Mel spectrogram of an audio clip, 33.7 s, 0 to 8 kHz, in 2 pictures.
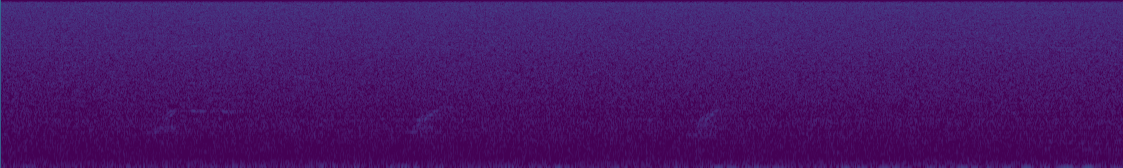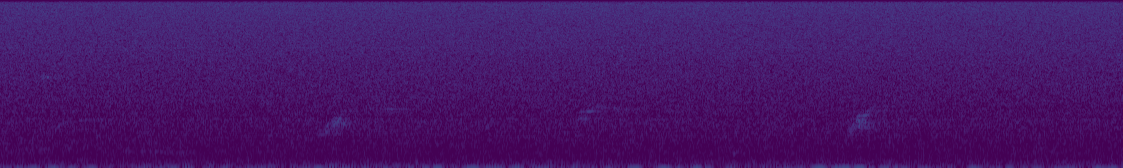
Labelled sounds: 6.3	6.6	humpback whale, 0.80 to 0.99 kHz
10.5	10.8	humpback whale, 0.80 to 1.1 kHz
29.7	30.0	humpback whale, 0.80 to 1.1 kHz

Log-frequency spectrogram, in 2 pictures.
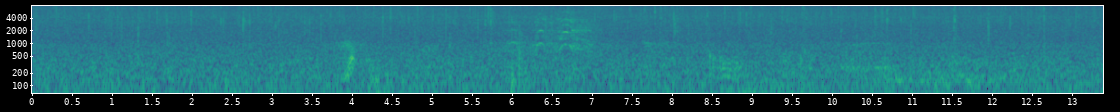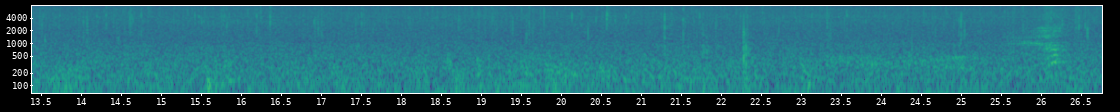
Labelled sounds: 25.7	26.0	humpback whale, 0.88 to 1.2 kHz

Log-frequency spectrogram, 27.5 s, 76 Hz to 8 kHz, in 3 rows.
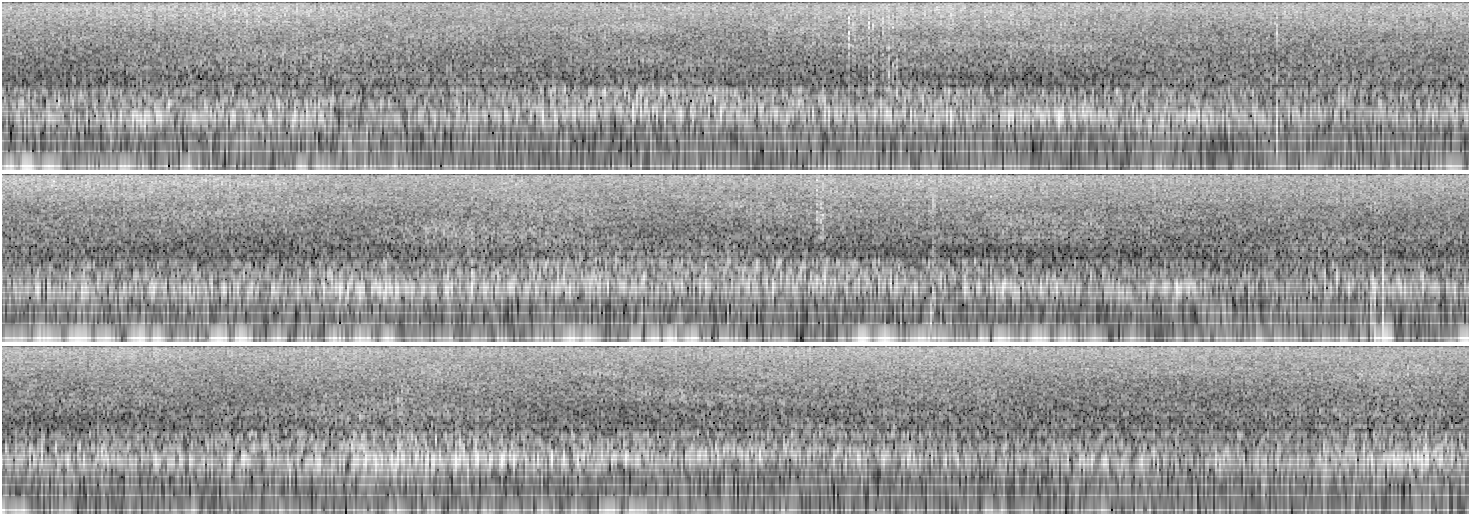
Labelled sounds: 21.9	22.2	killer whale, offshore, 3.6 to 3.9 kHz

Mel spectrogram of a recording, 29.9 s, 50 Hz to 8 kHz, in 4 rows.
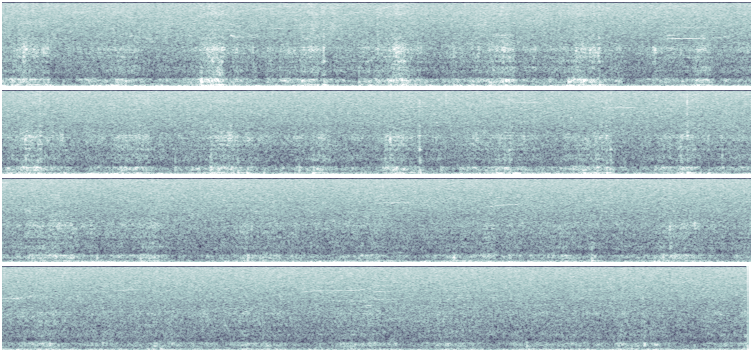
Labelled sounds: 25.5	26.3	killer whale, 0.99 to 4.0 kHz

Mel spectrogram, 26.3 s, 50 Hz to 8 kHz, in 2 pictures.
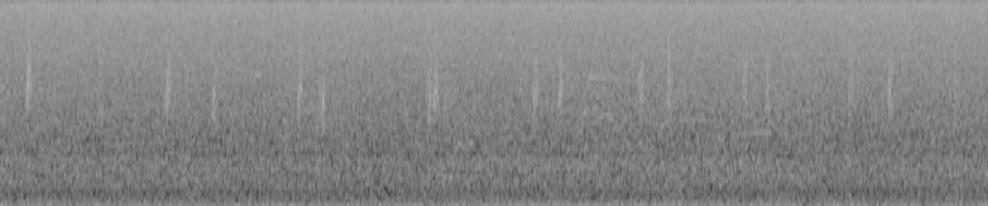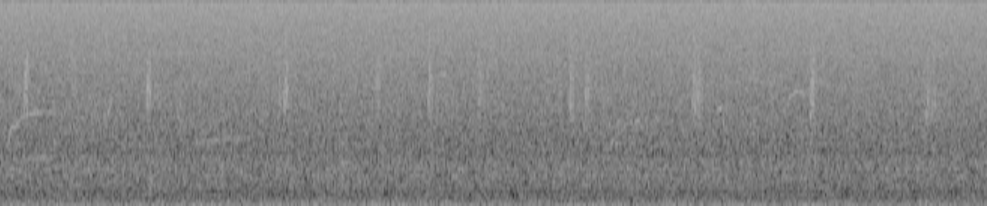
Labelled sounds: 13.3	13.8	killer whale, Bigg's (transient), 0.90 to 1.6 kHz

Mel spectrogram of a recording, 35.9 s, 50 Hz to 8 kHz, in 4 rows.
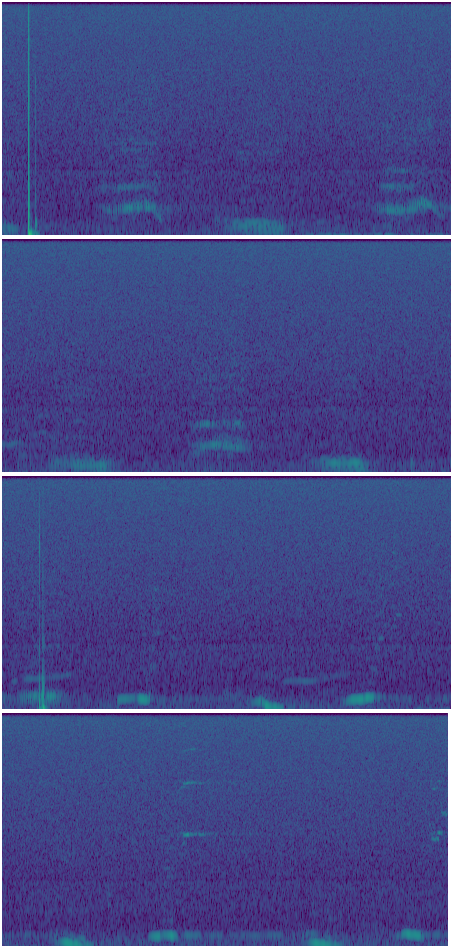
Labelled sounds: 7.8	8.1	humpback whale, 0.80 to 0.86 kHz
30.5	31.0	humpback whale, 1.6 to 5.3 kHz
35.5	35.8	humpback whale, 1.5 to 1.9 kHz

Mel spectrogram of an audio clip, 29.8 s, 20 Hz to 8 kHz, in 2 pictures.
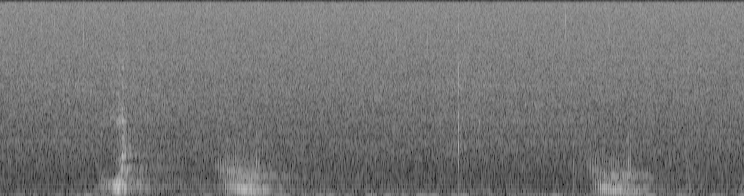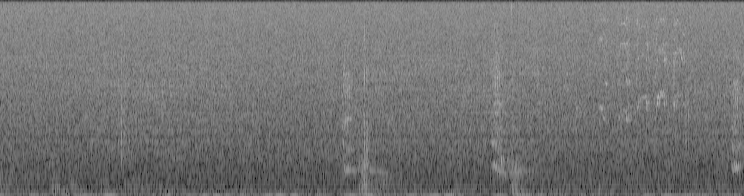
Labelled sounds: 2.3	2.5	humpback whale, 1.1 to 1.3 kHz
27.6	27.9	humpback whale, 1.4 to 1.9 kHz
29.3	29.6	humpback whale, 3.2 to 3.8 kHz

